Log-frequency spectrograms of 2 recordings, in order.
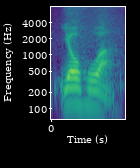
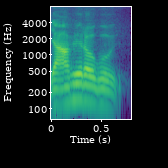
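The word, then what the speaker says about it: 야훼: 요거를이 유대 그 히브리들은 뭐라 하냐면 여호와 요해 바브해. 요거 우리가 흔히 여호와라고 부르는 거거든요. 근데 요즘엔 야회라고 읽는게 옳다라고 이제 그렇게 얘기하죠.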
